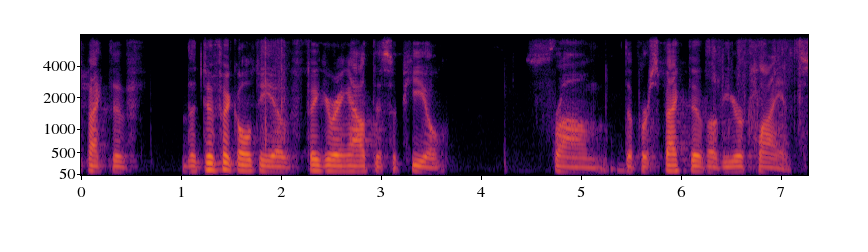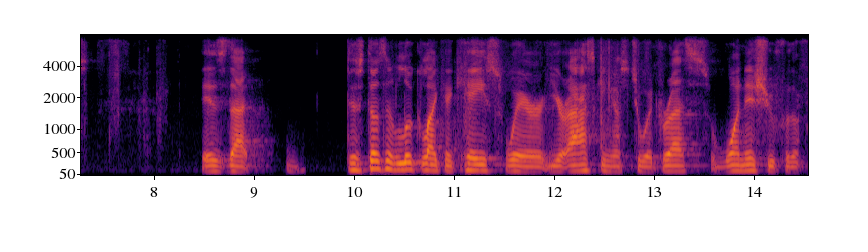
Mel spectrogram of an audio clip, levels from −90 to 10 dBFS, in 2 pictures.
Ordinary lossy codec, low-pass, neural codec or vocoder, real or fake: Opus, 32 kbps; 7.2 kHz; none; real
